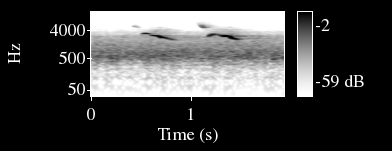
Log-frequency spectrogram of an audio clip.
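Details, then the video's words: Northern cardinal singing in spring at Cub Run: two clear, downslurred whistled notes about half a second apart, each sweeping from high to lower pitch, over a steady rushing background hiss. "Northern Cardinal Song!"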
